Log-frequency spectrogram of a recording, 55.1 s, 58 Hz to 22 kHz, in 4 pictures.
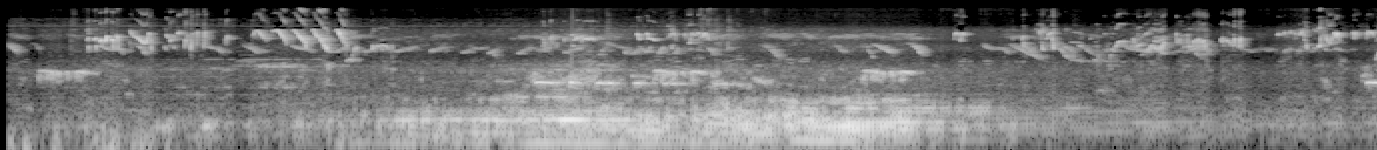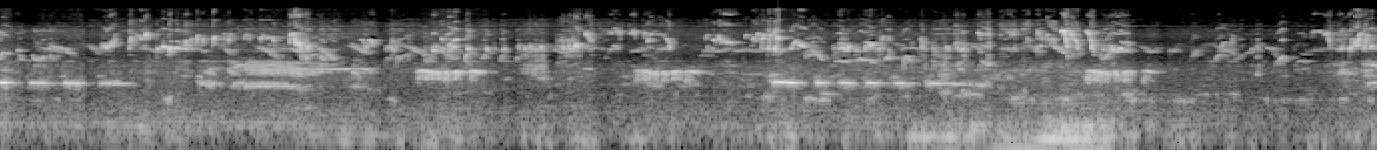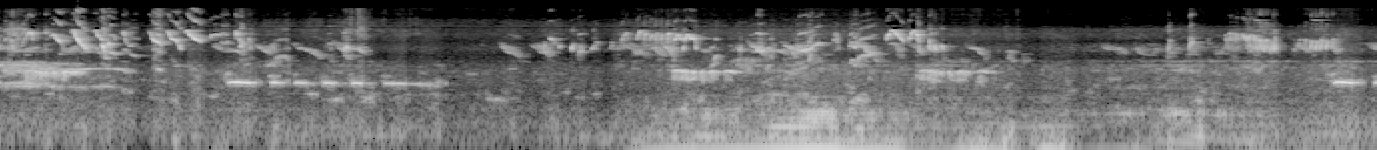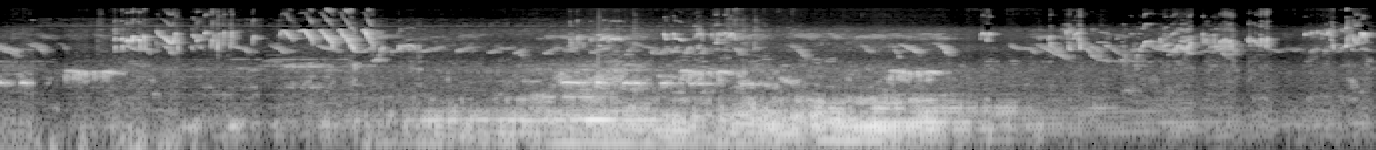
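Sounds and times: canary singing trills: 0:00.1 - 0:55.0
low rumble: 0:03.3 - 0:10.2, 0:33.6 - 0:39.8, 0:44.8 - 0:51.6.

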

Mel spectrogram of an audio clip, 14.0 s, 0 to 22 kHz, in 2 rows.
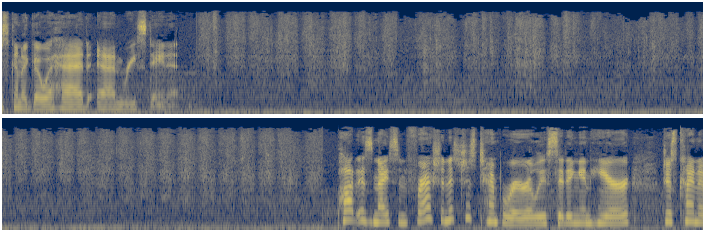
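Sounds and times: rag rubbing on wicker: 0:01.9 - 0:10.2.

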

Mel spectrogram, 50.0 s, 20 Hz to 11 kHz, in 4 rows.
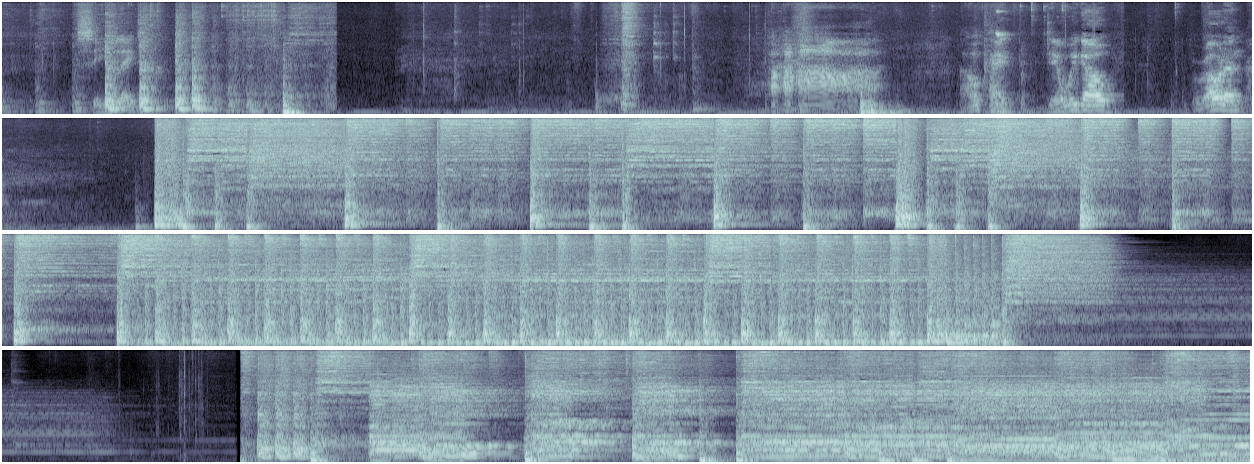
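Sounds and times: rock drum kit playing: 0:00.0 - 0:03.4, 0:14.0 - 0:36.9, 0:39.9 - 0:49.9
music with steady beat: 0:14.0 - 0:35.6, 0:39.9 - 0:49.9.

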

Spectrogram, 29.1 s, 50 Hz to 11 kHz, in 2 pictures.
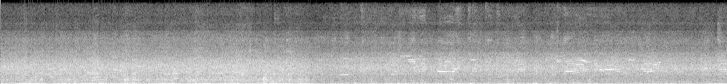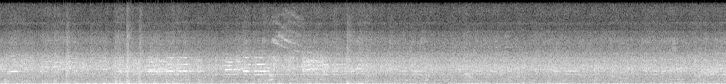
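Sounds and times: train wheels rumbling on track: 0:00.0 - 0:29.0.

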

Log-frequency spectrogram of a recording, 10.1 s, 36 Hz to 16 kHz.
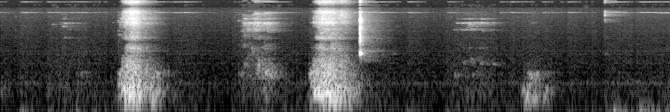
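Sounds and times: breath into microphone: 0:03.6 - 0:05.4.

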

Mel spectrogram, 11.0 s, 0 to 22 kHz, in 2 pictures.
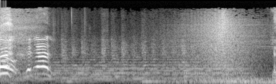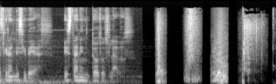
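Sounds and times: sharp hit: 0:03.4 - 0:07.7.

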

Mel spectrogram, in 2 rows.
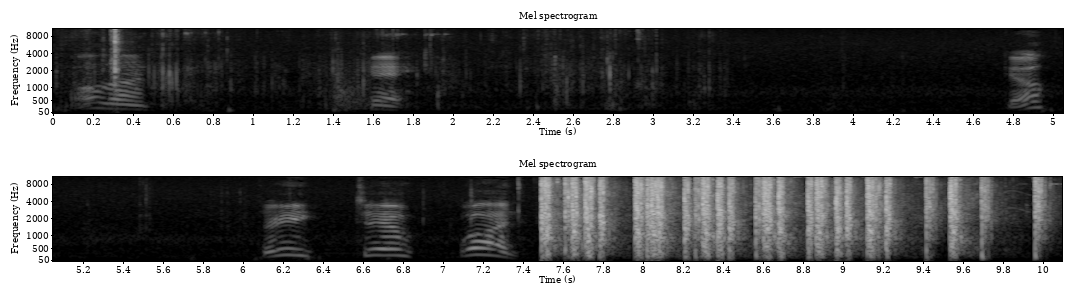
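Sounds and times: faint ticks and rustles: 0:00.2 - 0:04.4.

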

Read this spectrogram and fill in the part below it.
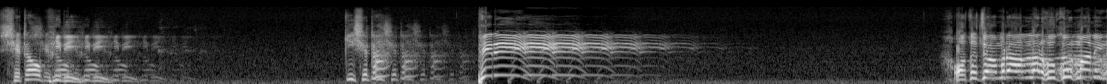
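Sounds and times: sound system background noise: 0:00.0 - 0:11.0
shouted syllable echoing: 0:03.7 - 0:07.0.

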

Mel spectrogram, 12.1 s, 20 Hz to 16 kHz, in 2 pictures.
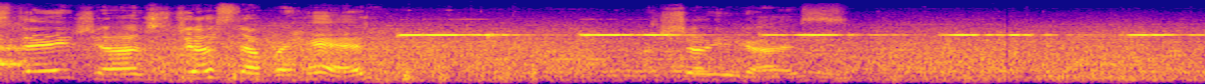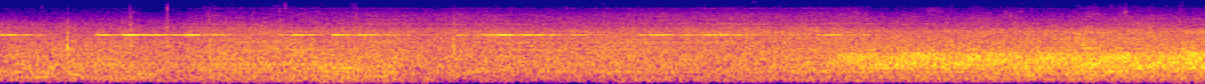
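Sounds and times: city street traffic: 0:00.0 - 0:12.0
high electronic beep: 0:02.0 - 0:10.3.

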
